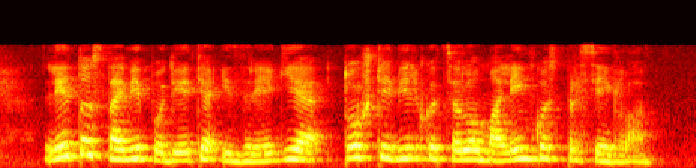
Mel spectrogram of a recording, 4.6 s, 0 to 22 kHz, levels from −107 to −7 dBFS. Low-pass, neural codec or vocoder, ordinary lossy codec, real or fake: 7.2 kHz; none; none; real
